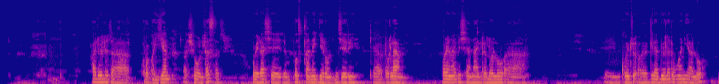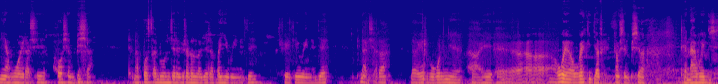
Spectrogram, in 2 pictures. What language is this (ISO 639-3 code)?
mas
